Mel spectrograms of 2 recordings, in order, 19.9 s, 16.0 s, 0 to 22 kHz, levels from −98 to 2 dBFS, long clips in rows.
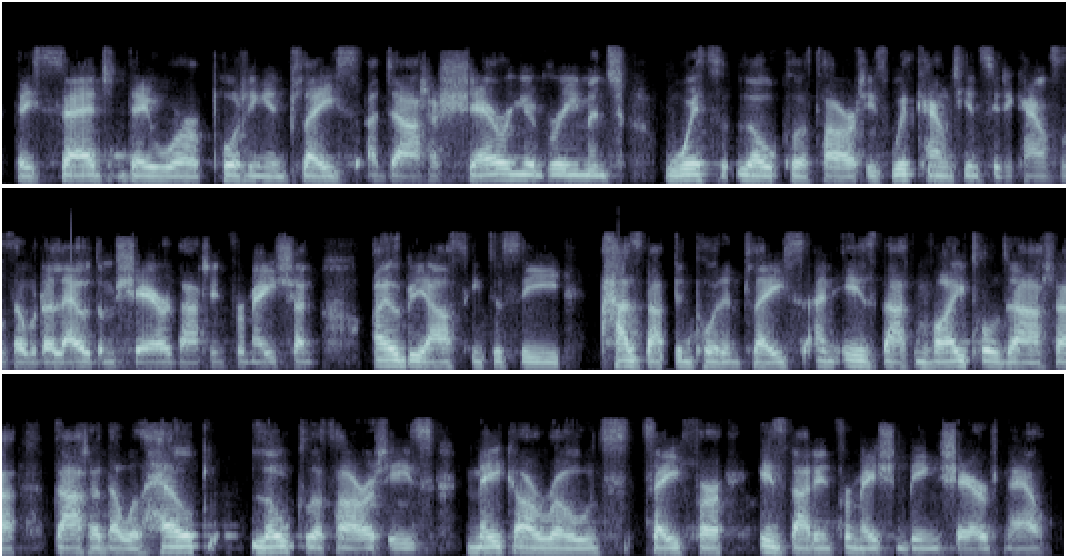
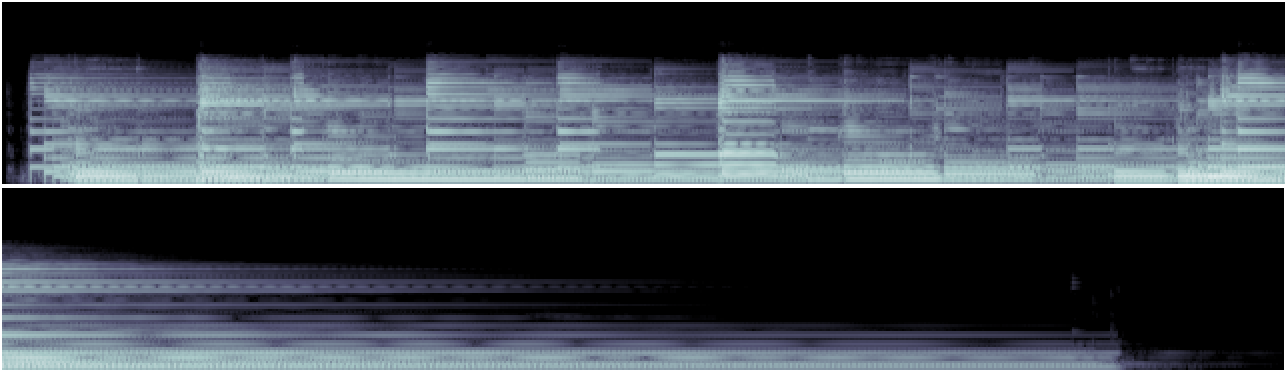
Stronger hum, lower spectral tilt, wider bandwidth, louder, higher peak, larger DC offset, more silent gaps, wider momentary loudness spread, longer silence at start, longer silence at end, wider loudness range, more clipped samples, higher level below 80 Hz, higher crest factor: second, none vs 50 Hz at -45 dBFS; second, -6 dB/octave vs -8.5 dB/octave; first, 8 kHz vs 6.2 kHz; second, -23 LUFS vs -17 LUFS; second, -4 dBFS vs 0 dBFS; neither; neither; second, 8 LU vs 22 LU; about the same, 0.1 s vs 0.15 s; second, 0.15 s vs 1.1 s; second, 2 LU vs 19 LU; neither; second, -62 dBFS vs -54 dBFS; about the same, 18 dB vs 18 dB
